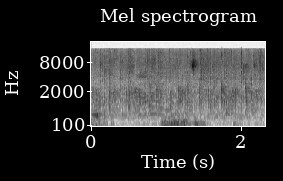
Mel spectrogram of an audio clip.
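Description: Audience applauding, with a brief voice about a second in.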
